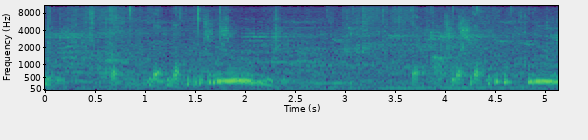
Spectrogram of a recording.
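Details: Pigeon cooing: stuttered low notes leading into a drawn-out swelling coo, then another coo starting at the end, with soft rustling.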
